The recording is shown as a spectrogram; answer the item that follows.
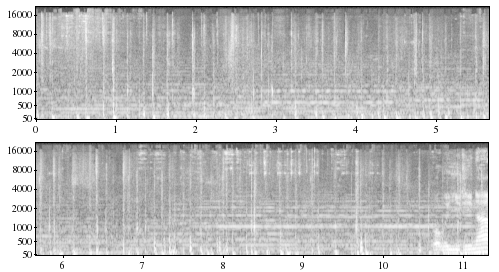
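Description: Horse hoofbeats while riding in Kingdom Come: Deliverance, a steady clip-clop rhythm of galloping hooves under a music score and game voices.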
